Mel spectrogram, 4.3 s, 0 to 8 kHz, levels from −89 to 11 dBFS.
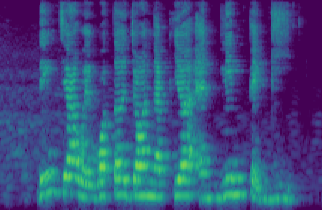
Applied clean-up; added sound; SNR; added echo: classical method WPE with log-MMSE.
